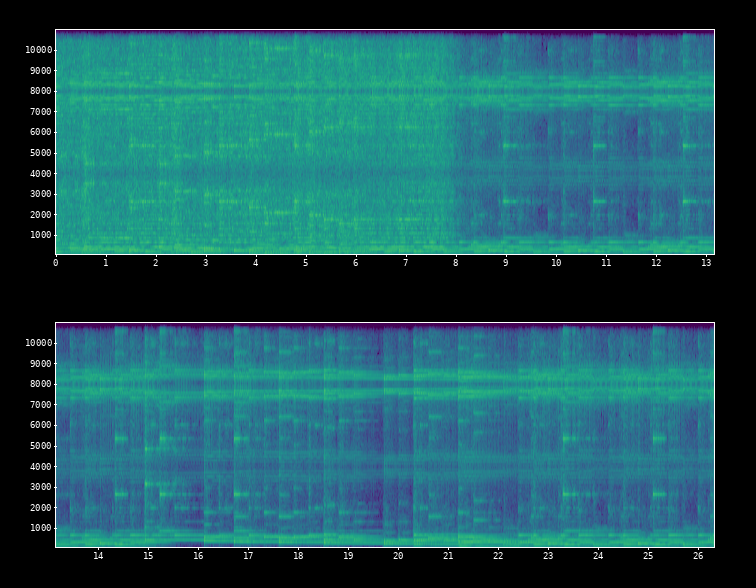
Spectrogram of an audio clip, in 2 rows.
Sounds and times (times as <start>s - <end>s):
Glockenspiel: 0.0s - 26.3s
Marimba, xylophone: 0.0s - 26.3s.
